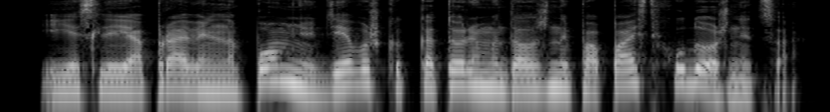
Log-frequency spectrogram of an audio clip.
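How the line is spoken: Plain. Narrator (Russian): спросил Анри

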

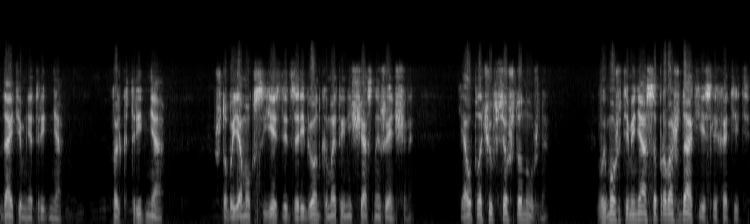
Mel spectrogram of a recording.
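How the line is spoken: Fast and very quiet. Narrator (Russian): Жан Вальжан проговорил быстро и очень тихо

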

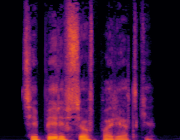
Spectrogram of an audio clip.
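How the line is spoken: Whispered. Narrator (Russian): прошептала она

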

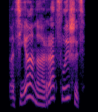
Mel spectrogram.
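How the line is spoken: Cheerful voice. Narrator (Russian): Голос звучал бодро

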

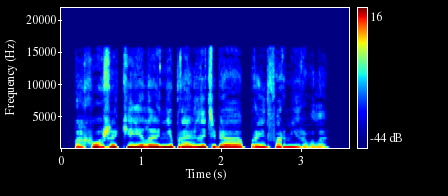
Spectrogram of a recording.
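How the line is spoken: Purring young woman. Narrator (Russian): промурлыкала девушка

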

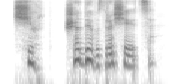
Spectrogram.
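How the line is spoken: Frightened whisper. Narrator (Russian): испуганно прошептала Хильда

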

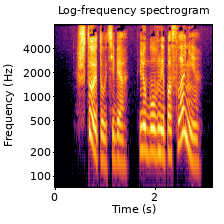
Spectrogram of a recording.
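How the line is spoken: Scoffing grunt. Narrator (Russian): хмыкнул он

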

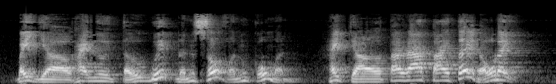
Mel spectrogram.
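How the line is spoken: Loud shout. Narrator (Vietnamese): Chí Tôn hét lớn

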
